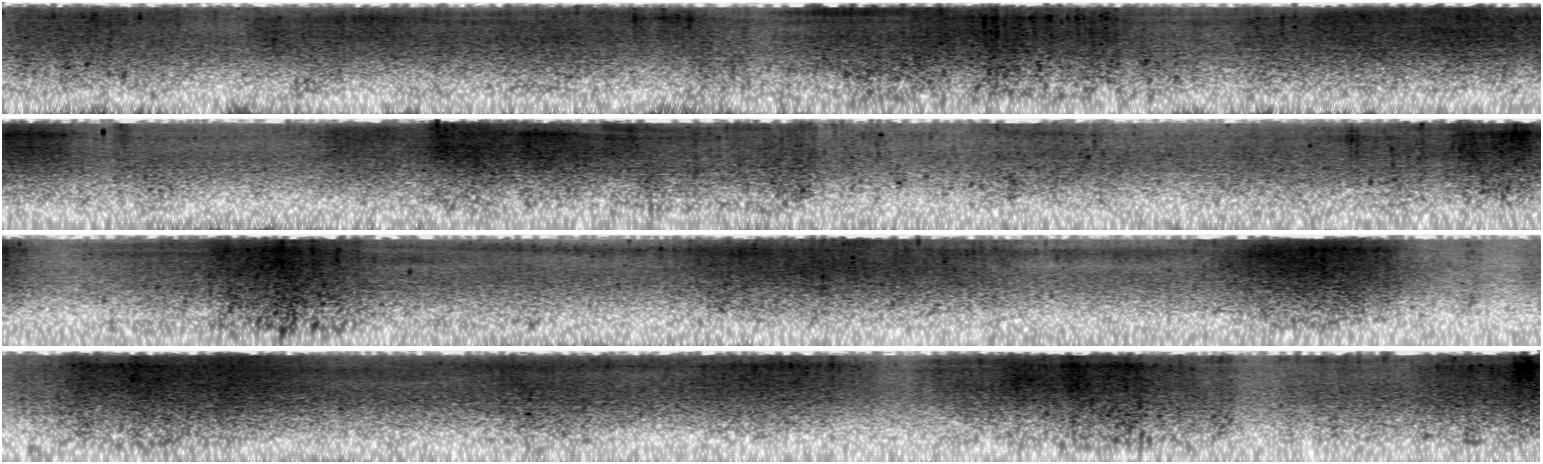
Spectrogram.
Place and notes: North Avenue Beach, Chicago - North Avenue Beach, waves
